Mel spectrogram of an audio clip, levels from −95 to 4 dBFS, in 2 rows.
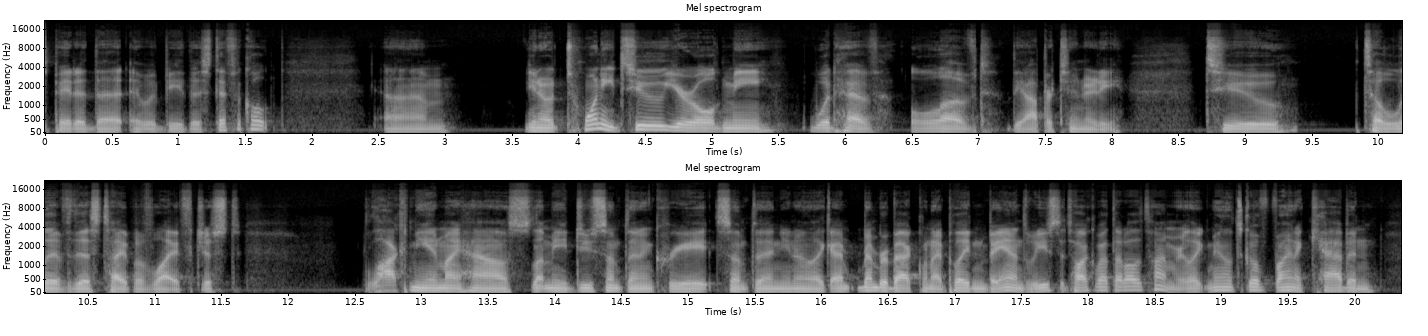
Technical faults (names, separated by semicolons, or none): none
